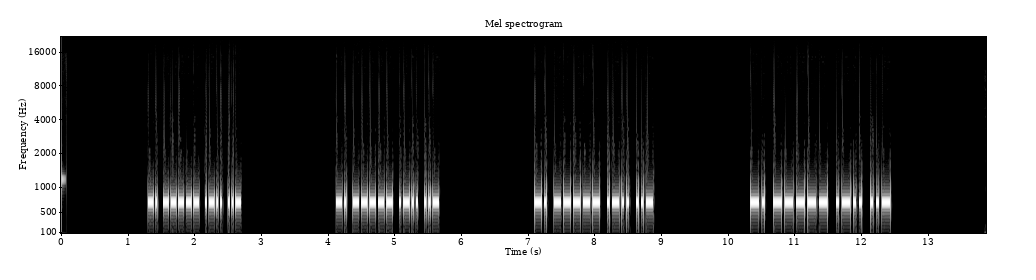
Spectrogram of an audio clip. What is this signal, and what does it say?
Morse code, heard as a keyed tone, about 35 wpm, 700 Hz. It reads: N0LU N0LU N0LU N0LU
